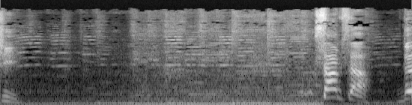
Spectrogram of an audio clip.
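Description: Low rumble of a motor vehicle, heard from inside a car. It grows louder over the first second or so, holds, then drops away sharply a little after three seconds, when a brief word is spoken.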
